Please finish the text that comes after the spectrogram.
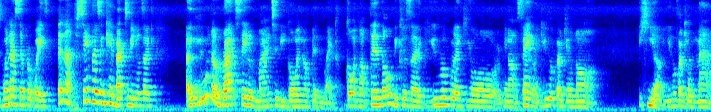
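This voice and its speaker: Woman, podcast co-host, chatty storytelling, slightly low voice, echoey room away from the mic. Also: normal speed, a little mellow, distant mic. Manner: storytelling, lots of fillers and asides. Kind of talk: casual faith chat.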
